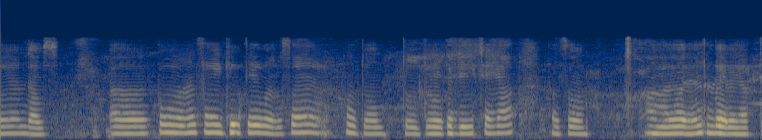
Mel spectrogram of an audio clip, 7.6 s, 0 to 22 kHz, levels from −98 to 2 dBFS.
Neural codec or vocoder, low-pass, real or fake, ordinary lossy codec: codec, 24 kHz, 0.9 kbps, WavTokenizer, medium music audio release; 7.2 kHz; fake; AAC, 48 kbps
